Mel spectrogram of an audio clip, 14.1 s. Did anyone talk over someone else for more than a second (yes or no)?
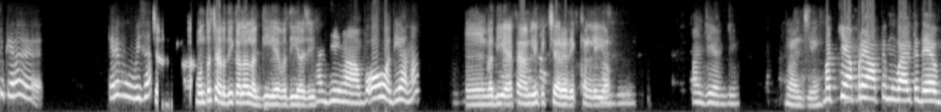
no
